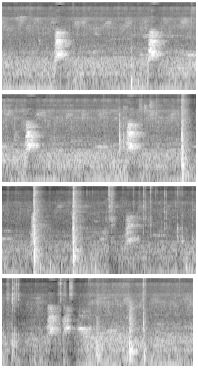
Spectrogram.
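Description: A dog barking over and over, one short bark about every one and a half to two seconds. A few sharp knocks come near the middle.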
